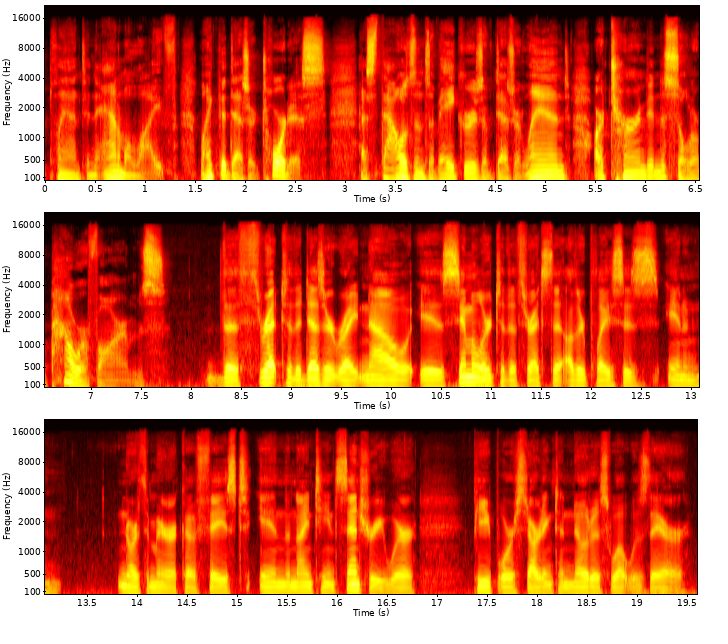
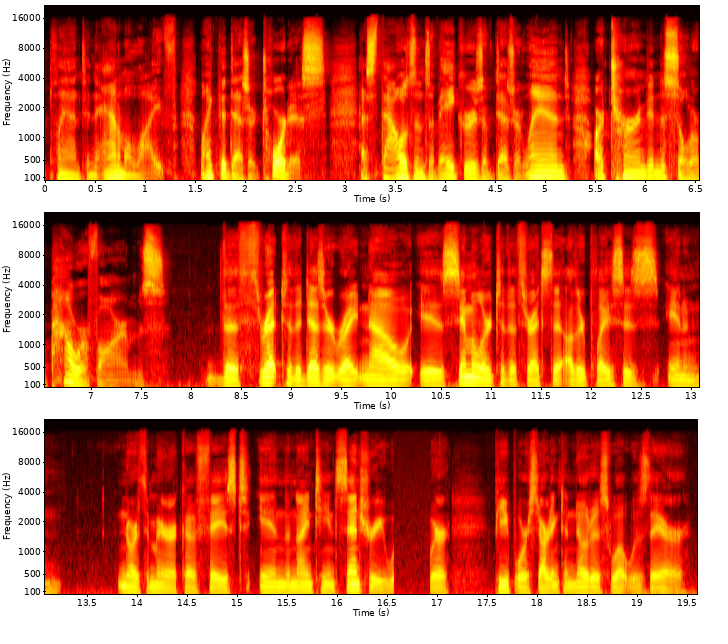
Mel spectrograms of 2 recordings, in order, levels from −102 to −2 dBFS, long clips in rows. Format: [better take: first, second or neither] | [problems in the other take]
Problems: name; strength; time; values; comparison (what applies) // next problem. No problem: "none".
first | audio freezing; at 17 s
